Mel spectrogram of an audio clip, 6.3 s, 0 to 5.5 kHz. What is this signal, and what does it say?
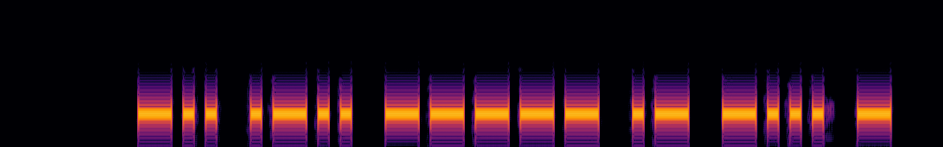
Morse code, heard as a keyed tone, about 16 wpm, 600 Hz. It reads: DL0ABT
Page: Kaldesignaler 16 wpm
